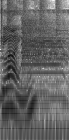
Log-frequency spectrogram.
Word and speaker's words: climb: For example, the first word climb, the letter B is silent.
